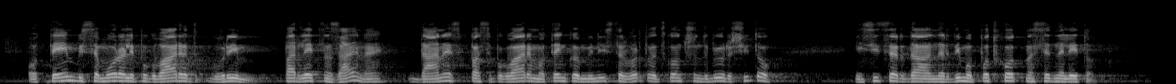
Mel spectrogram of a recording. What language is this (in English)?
Slovenian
